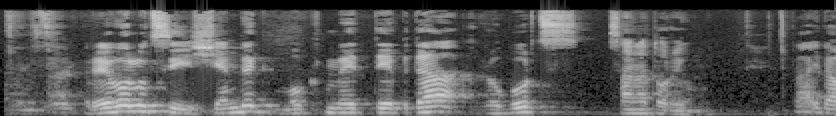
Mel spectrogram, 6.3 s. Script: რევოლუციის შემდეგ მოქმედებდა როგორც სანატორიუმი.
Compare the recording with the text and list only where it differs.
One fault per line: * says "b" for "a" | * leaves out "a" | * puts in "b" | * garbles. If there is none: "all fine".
all fine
